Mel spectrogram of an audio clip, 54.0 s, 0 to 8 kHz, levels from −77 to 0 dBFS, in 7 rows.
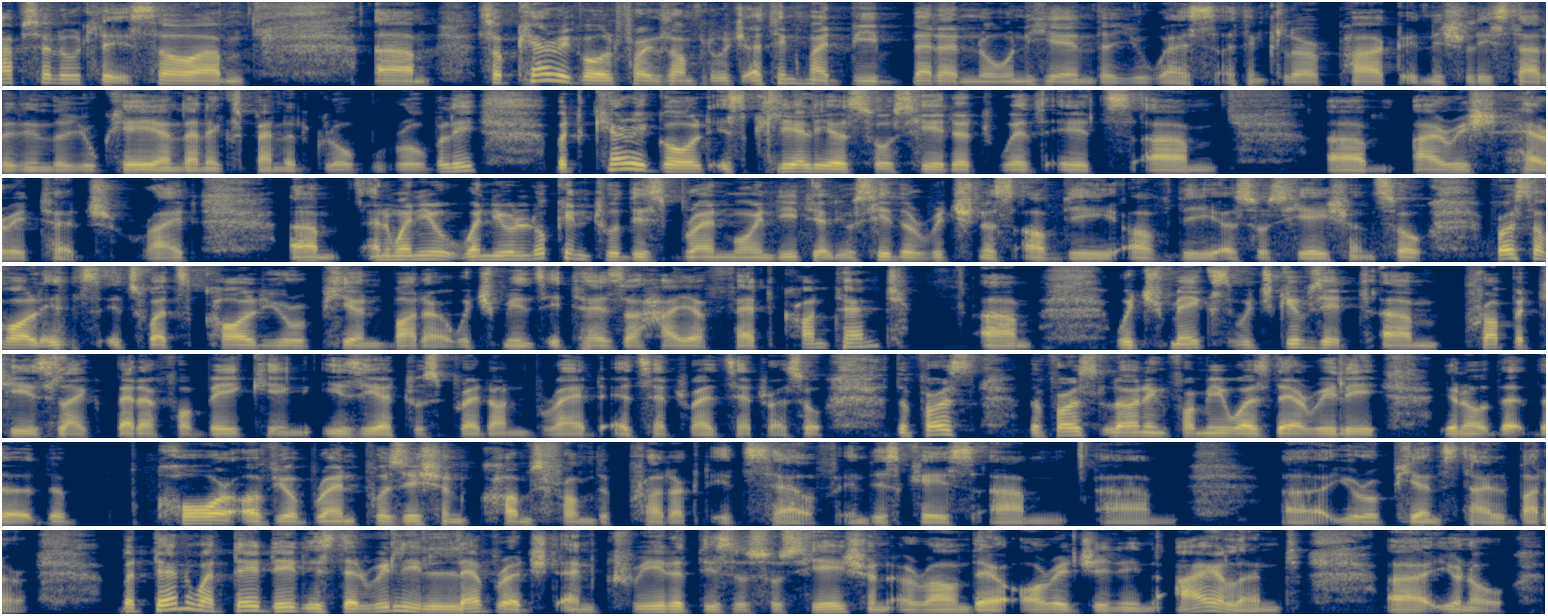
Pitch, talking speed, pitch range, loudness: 90 Hz, 180 wpm, 80-105 Hz, -18 LUFS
